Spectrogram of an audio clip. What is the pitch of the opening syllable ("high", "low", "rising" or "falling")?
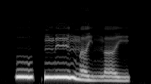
high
